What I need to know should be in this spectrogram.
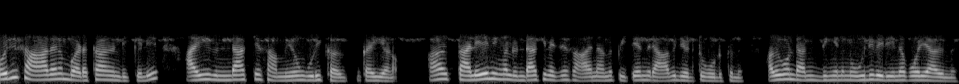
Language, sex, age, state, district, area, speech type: Malayalam, female, 18-30, Kerala, Kannur, rural, conversation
